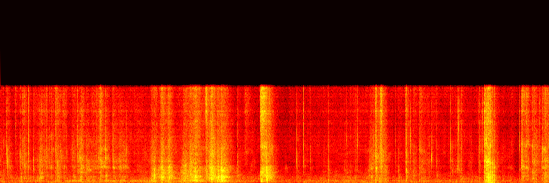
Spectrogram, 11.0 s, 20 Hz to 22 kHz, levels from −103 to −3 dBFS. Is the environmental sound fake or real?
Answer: fake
